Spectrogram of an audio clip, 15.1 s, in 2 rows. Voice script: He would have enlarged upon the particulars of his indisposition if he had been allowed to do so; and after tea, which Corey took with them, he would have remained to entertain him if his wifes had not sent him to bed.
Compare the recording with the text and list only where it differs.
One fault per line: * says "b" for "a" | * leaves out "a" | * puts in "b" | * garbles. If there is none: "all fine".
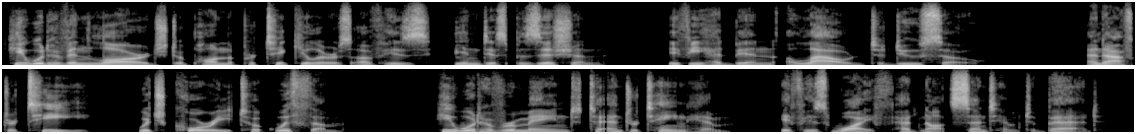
* says "wife" for "wifes"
